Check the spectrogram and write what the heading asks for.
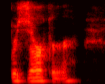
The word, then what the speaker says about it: BRZRKR: and then the anime which will also have the same character berserker um pronounced berserker like bazooka burke fans out there i'm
